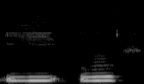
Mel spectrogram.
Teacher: E is produced at the front, but oo is really produced more at the back of our throat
